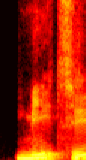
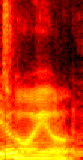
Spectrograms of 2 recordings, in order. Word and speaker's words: Mitutoyo: Mitsuyo? Mitutoyo.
